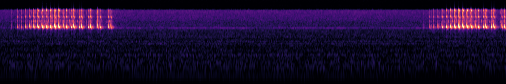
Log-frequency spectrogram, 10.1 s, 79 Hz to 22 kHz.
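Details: Cricket on 24 November 2016: two bursts of fast, high pulsed chirps, one at the start and one near the end, divided by roughly six seconds of near silence with a low hum.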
